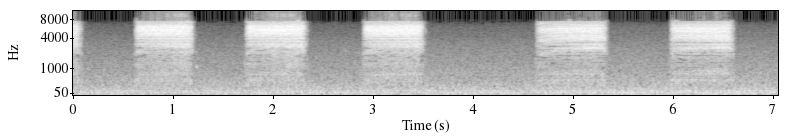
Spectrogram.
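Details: Nighttime owl receiving a rabbit as food, May 28 2012; six loud rasping hisses in a steady series, roughly one per second, with quiet gaps between.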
